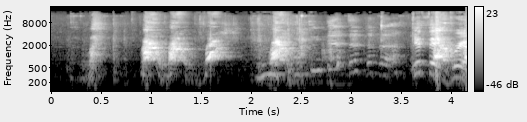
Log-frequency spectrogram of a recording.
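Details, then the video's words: Pet Maltipoo Molly reacting to an oil painting of a grandfather, giving a rapid series of yappy barks mixed with whiny, grumbling tones, some overlapping human voice. "Molly barking at Grandpa painting"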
